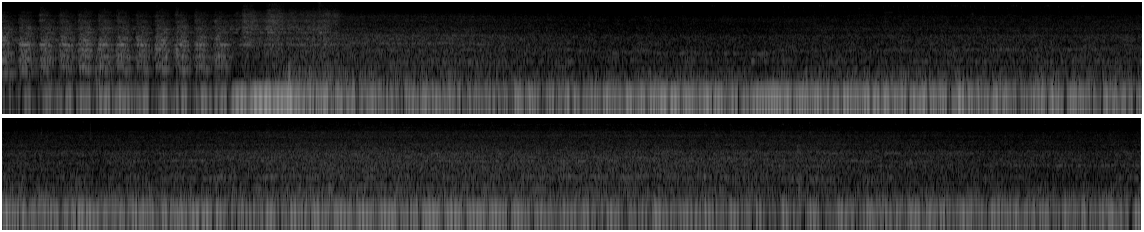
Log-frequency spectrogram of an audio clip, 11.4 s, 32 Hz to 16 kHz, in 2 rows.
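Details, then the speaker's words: 1990 Mercedes 560 SEC, started after some cleaning: catches and settles into a low, uneven, slightly lumpy idle, running but not smoothly, still alive after a minute and a half; some smoke seen, source unknown. Cause suspected, not confirmed. "okay she's still running not super smooth but she's running"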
